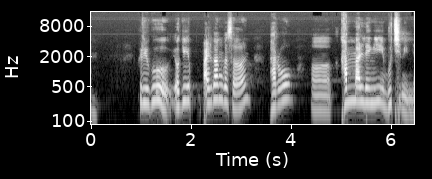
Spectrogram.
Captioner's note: speaking in foreign language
